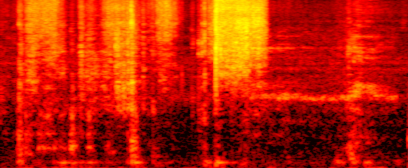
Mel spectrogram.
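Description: Paper and card rustling and sliding against a wooden tabletop as they are handled, in three short bursts, the loudest about two seconds in.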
